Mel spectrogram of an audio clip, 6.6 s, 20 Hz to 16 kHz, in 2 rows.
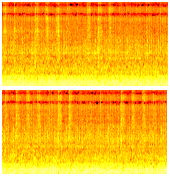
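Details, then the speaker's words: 1966 Dodge Dart GT, Slant Six 225 at idle: steady low idle with a faint quick ticking puff on every firing; exhaust leak believed between the exhaust and intake manifolds, EGR not ruled out, new part coming. "Well, it's coming from what I believe now is between the uh exhaust manifold and the intake manifold."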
